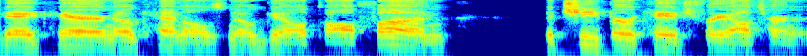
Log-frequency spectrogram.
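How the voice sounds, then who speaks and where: Here a man has an unremarkable speaking voice, medium in pitch, with fairly even intonation. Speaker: entrepreneur presenting webinar. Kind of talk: webinar presentation.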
